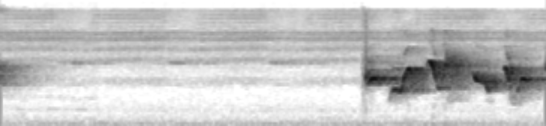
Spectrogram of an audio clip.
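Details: Hooded pitohui song used as a lure for cage birds: after two seconds of near silence, a burst of loud, rich whistled notes stepping up and down in quick succession.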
